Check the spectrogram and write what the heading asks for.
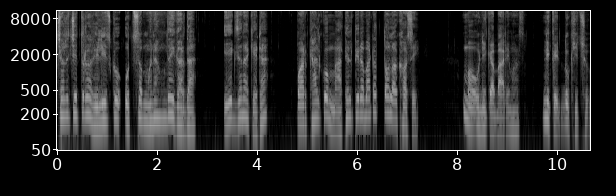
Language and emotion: Nepali, sad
